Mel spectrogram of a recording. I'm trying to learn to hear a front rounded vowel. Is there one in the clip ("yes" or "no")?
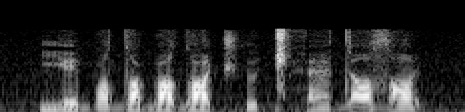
yes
